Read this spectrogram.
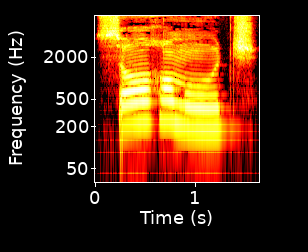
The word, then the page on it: so'qomu'j: Mi'gmaq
